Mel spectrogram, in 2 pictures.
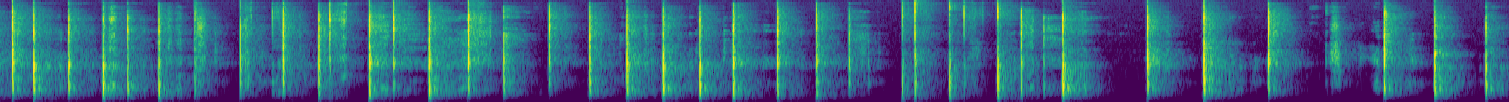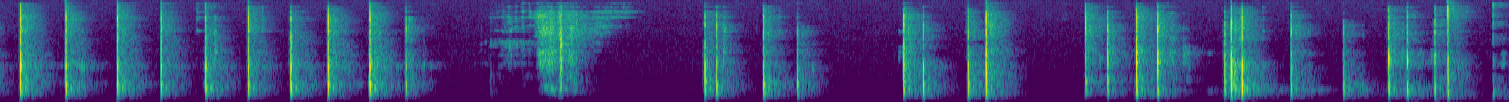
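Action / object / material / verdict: tap / small cardboard box / cardboard / none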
